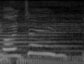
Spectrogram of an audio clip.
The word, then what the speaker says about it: LaMontagne: LaMontagne? Is that how you say it? LaMontagne? – LaMontagne. – Yeah.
